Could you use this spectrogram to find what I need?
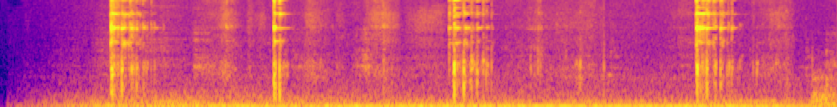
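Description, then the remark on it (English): A small rounded-edged metal dog tag, once worn around the neck of Marine Corps hero Corporal Ira Hamilton Hayes, clinks and jingles as it's handled, with four sharp, bright taps at irregular intervals over a low steady hum. “This rounded-edged dog tag was once worn around the neck of the famed Marine Corps hero, Corporal Ira Hamilton Hayes.”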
